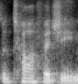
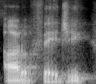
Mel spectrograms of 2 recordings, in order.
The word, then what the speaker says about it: autophagy: Some people say, no, it's supposed to be pronounced autophagy. No, only in Great Britain do they pronounce it incorrectly like that. It's autophagy. But the key message, Malcolm, is your body is designed to heal.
